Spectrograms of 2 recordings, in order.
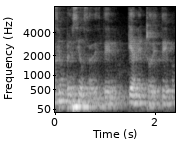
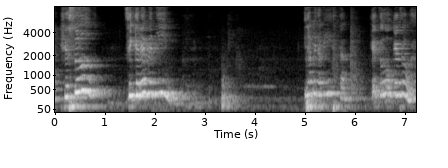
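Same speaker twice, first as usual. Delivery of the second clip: mock timid plea; 10 semitones higher than usual. Acting out a half-hearted asker calling Jesus, timid high voice.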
